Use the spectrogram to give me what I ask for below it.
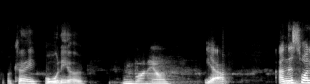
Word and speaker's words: Borneo: We pronounce the country in English Borneo, okay? Borneo.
